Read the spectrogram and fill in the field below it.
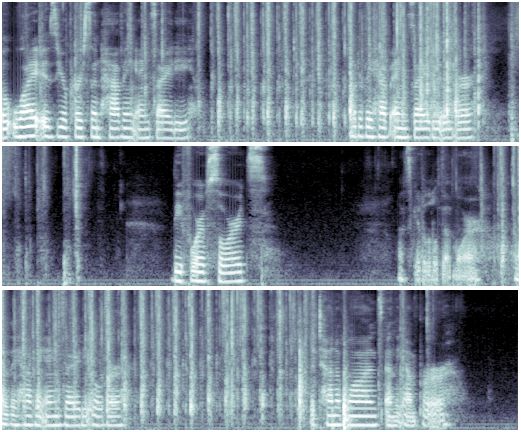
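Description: Playing cards are shuffled with quick, crisp flicks.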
